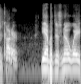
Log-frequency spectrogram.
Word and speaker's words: Qatar: Qatar or however else you pronounce it. I think it's Qatar. Yeah, but there's no way to actually. It is Qatar, but there's no actual way for us to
